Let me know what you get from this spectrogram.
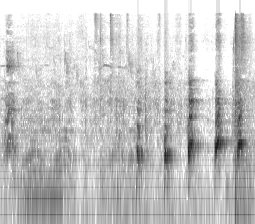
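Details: Dogs at the Ulsan Narae-ul Center, formerly Mindeulle Shelter, an animal shelter in Korea, during a volunteer visit; a low murmur of voices gives way to five sharp, mid-pitched barks about half a second apart.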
